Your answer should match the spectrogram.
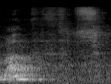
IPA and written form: mʌnθs (months)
